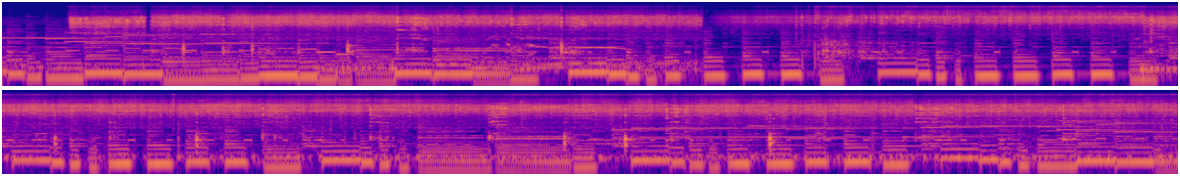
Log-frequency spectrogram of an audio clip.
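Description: Hot oil in a wok sizzling hard as ground spice paste is dropped in, starting suddenly about a second in. After a short dip around seven seconds, cut green beans sizzle steadily as they are stir-fried with a spatula.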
